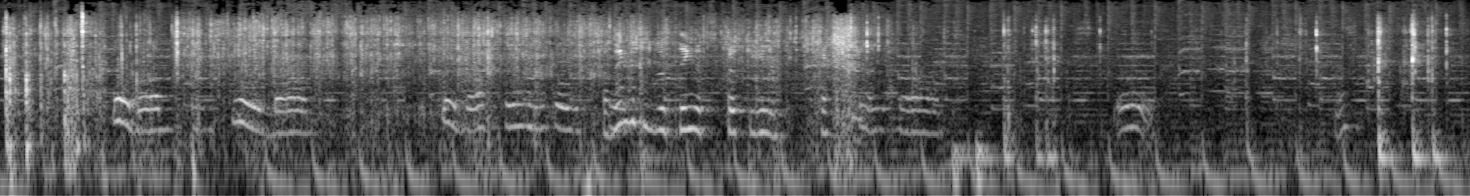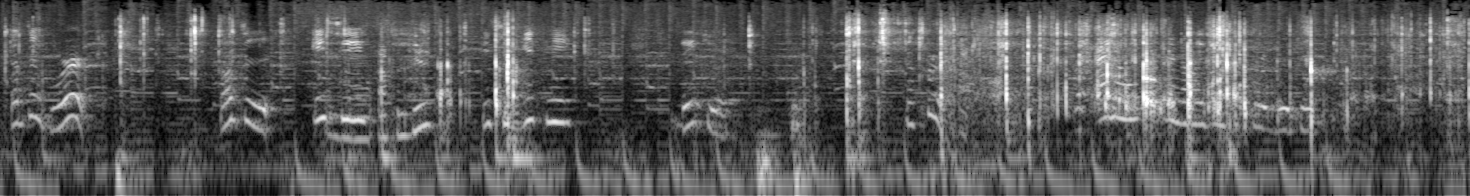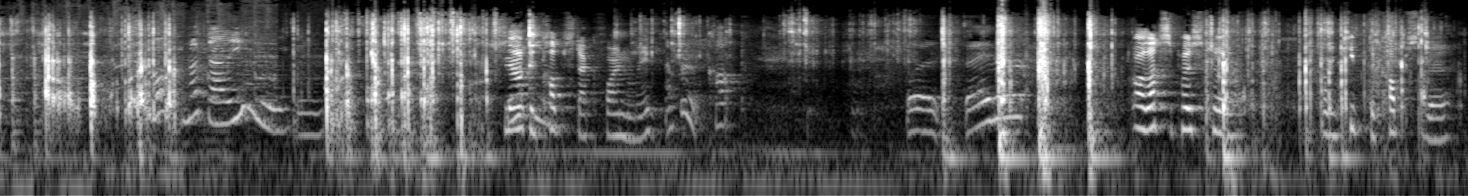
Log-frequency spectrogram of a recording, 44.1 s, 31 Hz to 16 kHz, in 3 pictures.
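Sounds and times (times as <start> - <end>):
plastic cups clacking: 0.0 - 11.2, 12.2 - 21.0, 21.6 - 44.0
people talking: 1.1 - 3.2, 4.4 - 9.4, 11.2 - 11.6, 14.8 - 15.6, 16.9 - 20.5, 21.4 - 22.1, 25.6 - 28.0, 34.4 - 36.7, 40.8 - 41.9, 42.6 - 44.0.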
